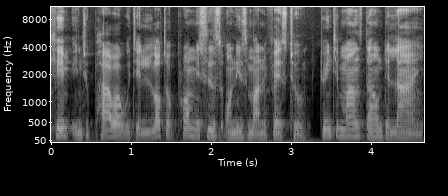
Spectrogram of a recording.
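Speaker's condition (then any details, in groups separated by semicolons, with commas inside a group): No condition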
